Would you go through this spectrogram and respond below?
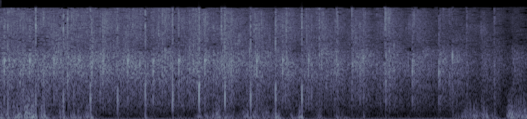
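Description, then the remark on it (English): A crowd applauds steadily for several seconds in appreciation of military veterans, many hands clapping together in a dense, sustained patter at moderate volume, with no speech over it. “Let's give a clap of appreciation there.”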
